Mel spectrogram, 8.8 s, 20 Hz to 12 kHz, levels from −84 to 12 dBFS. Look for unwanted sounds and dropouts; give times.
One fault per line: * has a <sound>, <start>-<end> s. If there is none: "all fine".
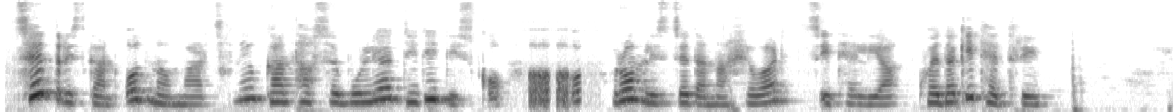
* has a laugh, 4.0-4.4 s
